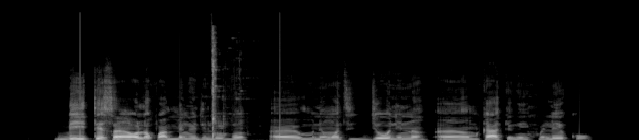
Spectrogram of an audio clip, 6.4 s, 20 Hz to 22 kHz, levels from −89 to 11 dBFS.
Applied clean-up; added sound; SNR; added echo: neural mask model RNNoise.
